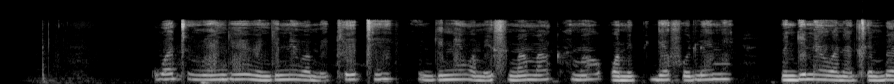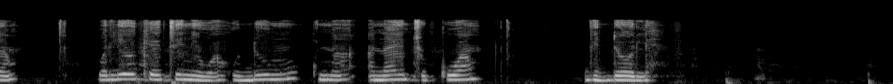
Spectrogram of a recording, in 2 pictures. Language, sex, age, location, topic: Swahili, female, 18-24, Kisii, government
